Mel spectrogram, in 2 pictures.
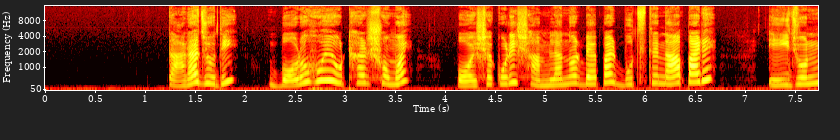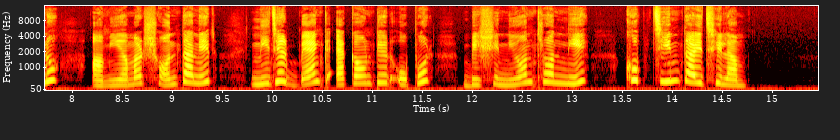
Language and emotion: Bengali, fearful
